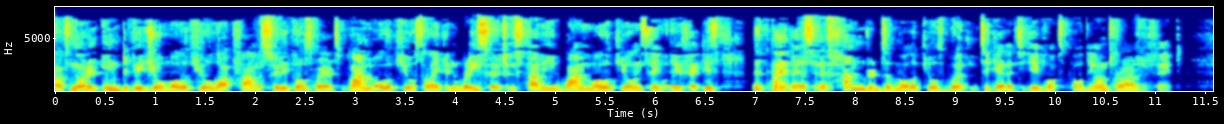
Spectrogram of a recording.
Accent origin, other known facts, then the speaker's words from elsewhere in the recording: Gold Coast, Queensland, Australia; growing up on the Gold Coast and, surfing, and there was a little bit of cannabis around.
